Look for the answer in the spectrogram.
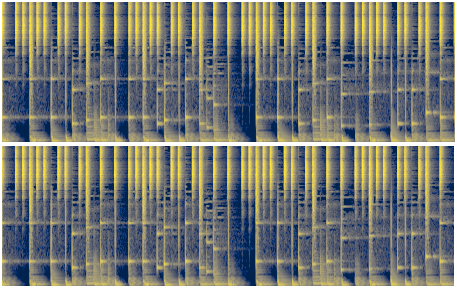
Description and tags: I made a beat that was good enough to be released here, but not interesting enough to make any it into a song. Or maybe it is?
Use this song however you want!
